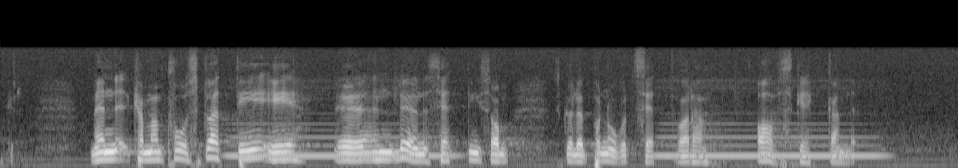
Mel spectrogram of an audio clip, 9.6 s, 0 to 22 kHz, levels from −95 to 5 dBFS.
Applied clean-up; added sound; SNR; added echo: none; Wind instrument, woodwind instrument; 10 dB; none.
